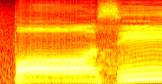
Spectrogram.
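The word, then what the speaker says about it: طس: Kemudian surah yang ke-27 ayat yang pertama, Tasin. Hujung dia nun sebab ejaan dia sin ya nun. Kalau hamim tadi mim ya mim. Tasin ta sin ya sin. Sin ya nun sin.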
